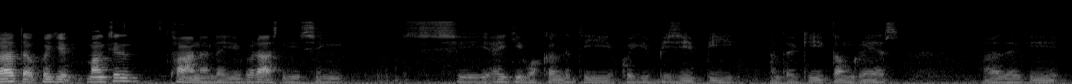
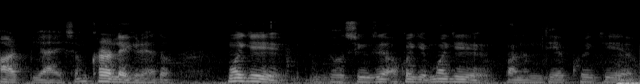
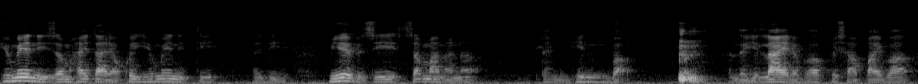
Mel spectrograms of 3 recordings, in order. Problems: constant background noise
